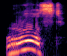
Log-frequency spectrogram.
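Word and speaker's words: roast: रोस्ट, यहां पर 5 letters है इस वर्ड में लेकिन साउंड सिर्फ 4 है, रोस्ट, RO, रोस्ट, ओके। ए साइलेंट है, साइलेंट इन द सेंस इसका स्पेलिंग पैटर्न ही आता है, जो स्पेलिंग रूल है वॉवेल्स का, वॉवेल कॉम्बिनेशन का, उस वजह से यहां पर ए जो है इन वर्ड्स में साइलेंट होता है।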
